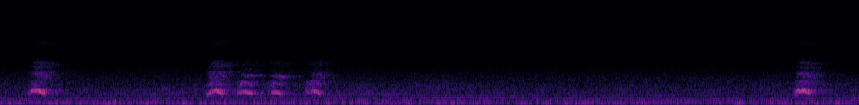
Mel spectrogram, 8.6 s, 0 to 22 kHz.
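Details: Barking dog recorded 21 November 2023, 7:06 pm, giving one bark, then a quick run of four barks, a long pause, and one final bark. The barks are mid-pitched and hoarse over a constant low rumble.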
